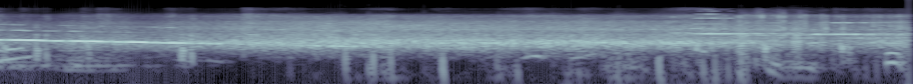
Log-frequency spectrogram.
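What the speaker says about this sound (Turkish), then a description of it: "Polis arabası sesi duyduğunu duyuyor musunuz?" A police car siren wails continuously with a falling then steady tone, loud and fairly near, with clattering noises underneath.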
